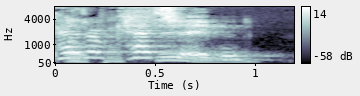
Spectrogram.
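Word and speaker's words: Pedro Cachín: Am I saying it right? – Pedro Cachin. Yes.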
